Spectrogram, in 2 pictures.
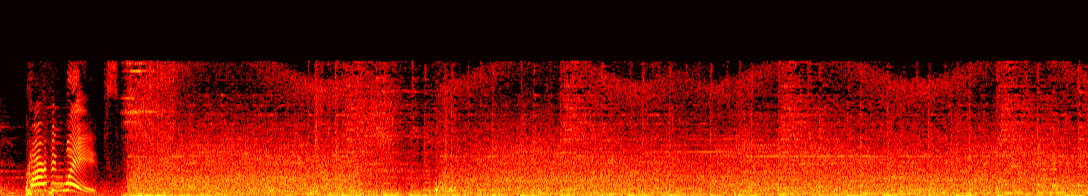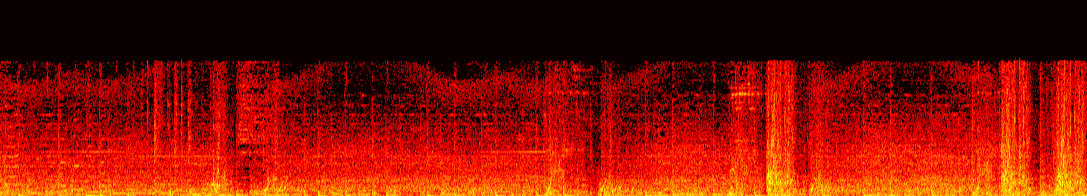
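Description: Mualani surfs and carves through waves in Genshin Impact, a continuous rushing water and spray wash with periodic surging swishes from the carving, a brief voice near the start.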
